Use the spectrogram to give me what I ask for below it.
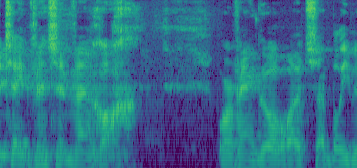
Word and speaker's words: Van Gogh: But the point is that, for instance, you take Vincent van Gogh, or Van Gogh, I believe it's correct pronunciation in Dutch.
